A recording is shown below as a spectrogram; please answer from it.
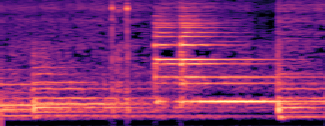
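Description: Subscribe-button sound effect: a quick double mouse click, then a bright notification bell chime about a second in, the loudest sound here, ringing on over background music of short notes.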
